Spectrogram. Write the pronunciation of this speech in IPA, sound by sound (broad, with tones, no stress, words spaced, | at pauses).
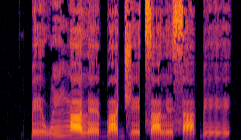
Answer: k͡pe˨wĩ˦ŋa˦ lɛ˨ba˦ d͡ʒe˦t͡sa˦lɪ˦sa˨ ɓeː˨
